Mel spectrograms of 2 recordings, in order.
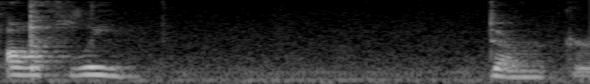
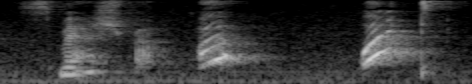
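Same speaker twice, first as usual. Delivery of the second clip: mock disbelief; 4 dB louder than usual. Hearing the powder changed brands, a disbelieving shriek. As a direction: act stunned at the news. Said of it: "And I'm like".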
